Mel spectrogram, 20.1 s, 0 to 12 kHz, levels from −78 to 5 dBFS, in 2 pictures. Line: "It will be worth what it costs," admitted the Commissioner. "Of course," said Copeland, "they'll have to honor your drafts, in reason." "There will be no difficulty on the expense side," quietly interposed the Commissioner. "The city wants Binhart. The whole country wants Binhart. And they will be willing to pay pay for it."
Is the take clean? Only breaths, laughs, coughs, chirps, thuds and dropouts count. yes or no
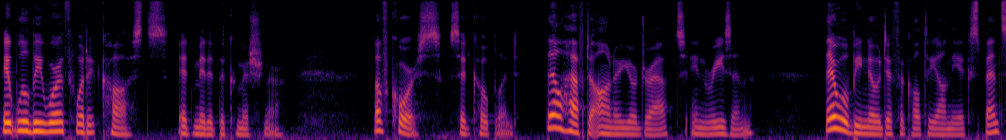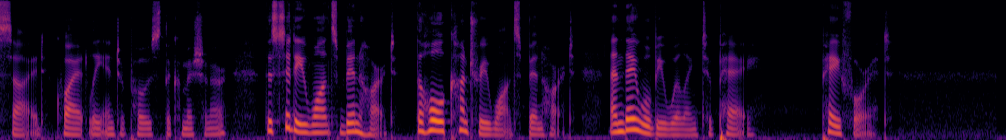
yes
